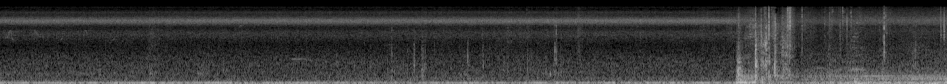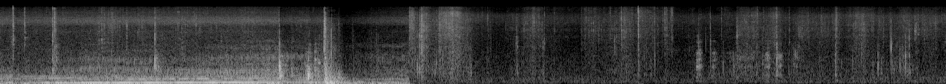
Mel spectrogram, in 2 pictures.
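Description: Car engine running with a steady low rumble, then rising in pitch for a few seconds past the middle as if revved. The sound cuts off abruptly twice, and the last few seconds are quieter with scattered small clicks and rustles.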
